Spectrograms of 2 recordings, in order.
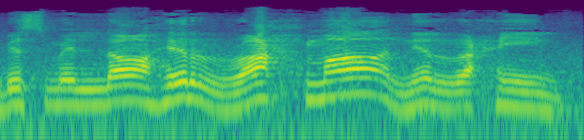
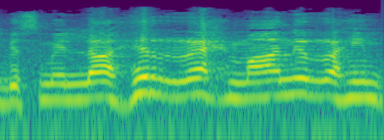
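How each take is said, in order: First: The R of rahman takes an 'a' vowel. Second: The R of rahman takes an 'i' vowel. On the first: The speaker calls it right. "यानी रा के ऊपर जबर है, जेर नहीं है" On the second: The speaker calls it wrong. "इसमें भी वही गलती होती है, बिस्मिल्लाहिर रहमानिर रहीम पढ़ते हैं लोग"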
